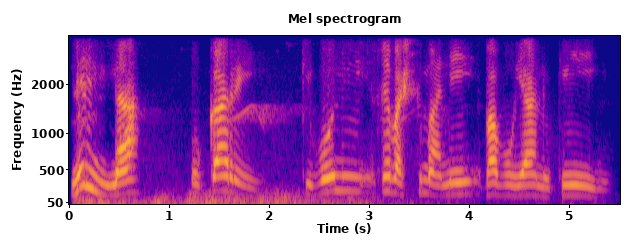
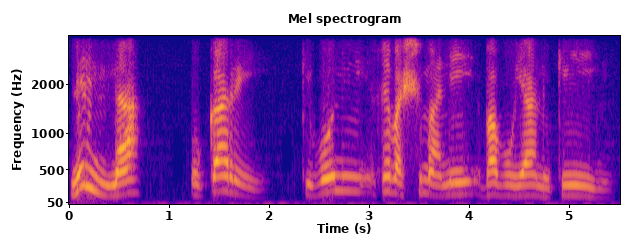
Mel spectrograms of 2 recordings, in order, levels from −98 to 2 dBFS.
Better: second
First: noise reduction (neural mask model DeepFilterNet 3)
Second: none

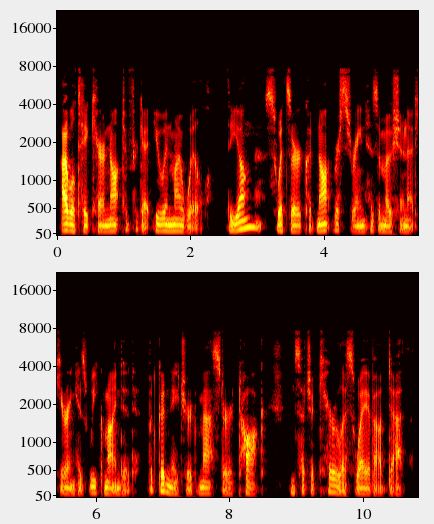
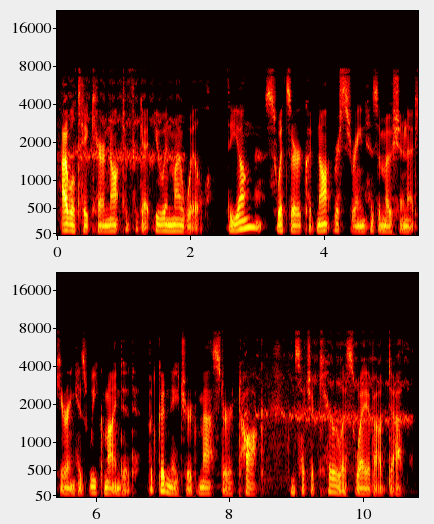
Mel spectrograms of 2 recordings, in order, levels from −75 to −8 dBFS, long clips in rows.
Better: first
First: none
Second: background sound (Accelerating, revving, vroom / Car); 20 dB below the speech

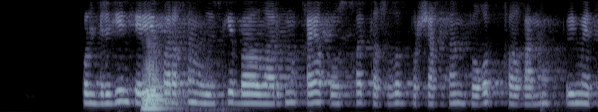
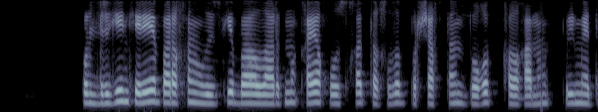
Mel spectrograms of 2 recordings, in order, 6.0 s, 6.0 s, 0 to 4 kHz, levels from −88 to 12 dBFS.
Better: second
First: background sound (Brass instrument); 2 dB above the speech // room echo; dies away in 1.1 s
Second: none

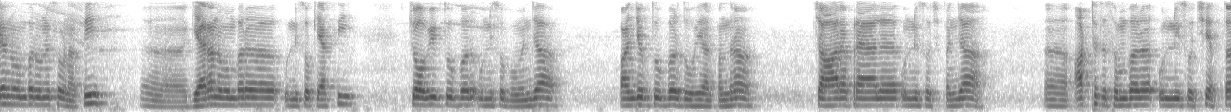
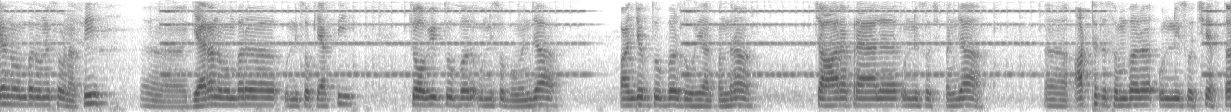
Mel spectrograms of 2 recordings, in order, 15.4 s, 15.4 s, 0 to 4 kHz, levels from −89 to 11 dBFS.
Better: first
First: none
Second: background sound (Bowed string instrument); 14 dB below the speech

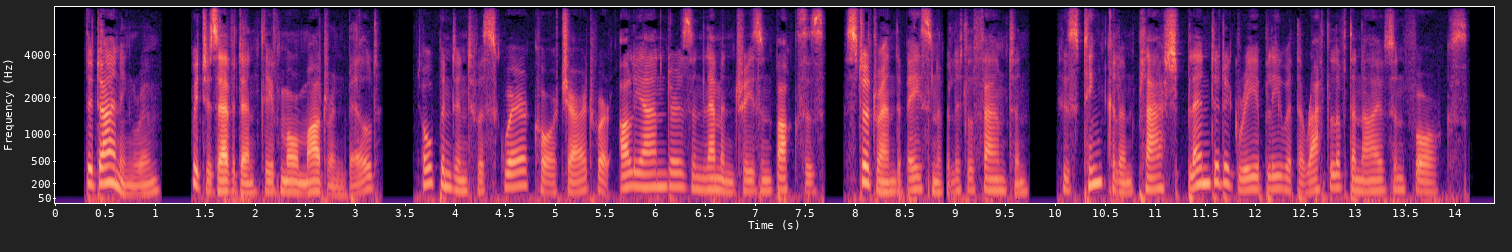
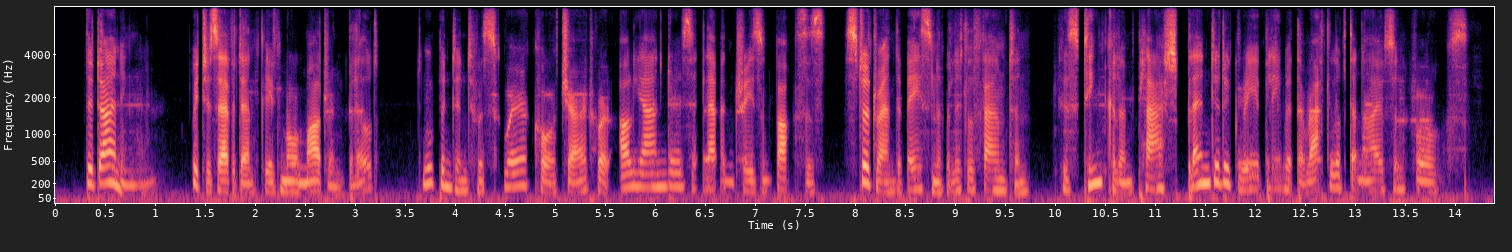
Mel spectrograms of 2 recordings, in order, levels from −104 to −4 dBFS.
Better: first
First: none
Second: noise reduction (neural diffusion model UNIVERSE++)

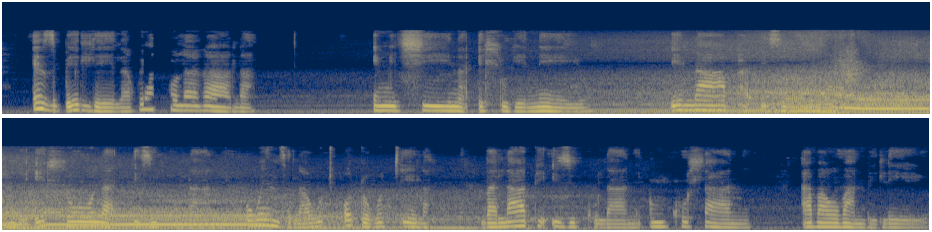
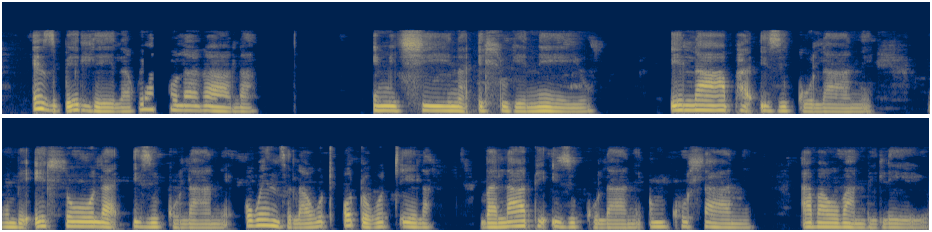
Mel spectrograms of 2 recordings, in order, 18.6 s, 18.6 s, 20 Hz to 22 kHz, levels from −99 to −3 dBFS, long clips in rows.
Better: second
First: background sound (Car passing by); 1 dB below the speech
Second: none

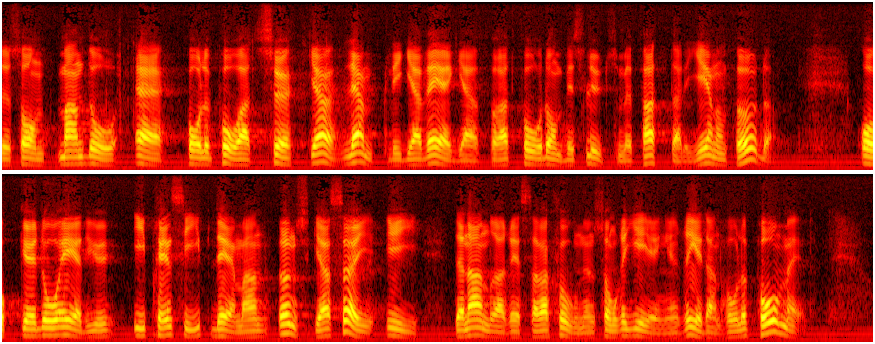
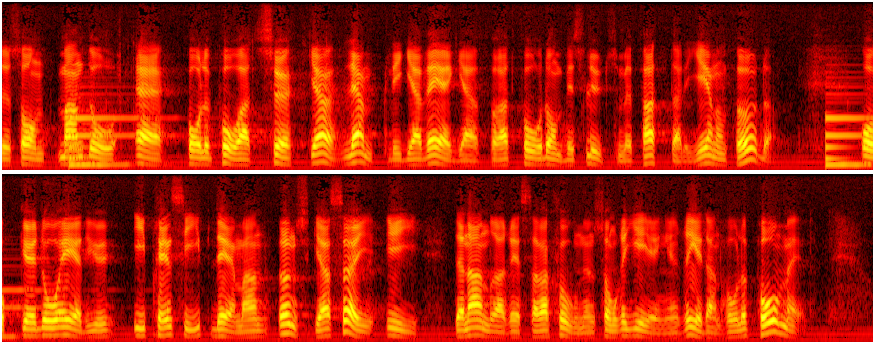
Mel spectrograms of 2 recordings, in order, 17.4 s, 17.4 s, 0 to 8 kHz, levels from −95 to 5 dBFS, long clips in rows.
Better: first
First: none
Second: background sound (Bell); 11 dB below the speech

